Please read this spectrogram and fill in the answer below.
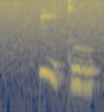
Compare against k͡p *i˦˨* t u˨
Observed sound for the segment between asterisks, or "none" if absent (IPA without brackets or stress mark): i˦˨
